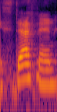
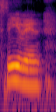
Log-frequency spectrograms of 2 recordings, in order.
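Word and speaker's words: Stephen: with S, and also I also hate that everybody calls me Stefan when everybody knows it's pronounced Steven.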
